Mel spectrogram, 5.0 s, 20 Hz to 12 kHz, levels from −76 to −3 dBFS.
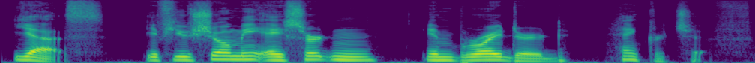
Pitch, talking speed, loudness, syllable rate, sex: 130 Hz, 105 wpm, -19 LUFS, 4.1 syllables/s, male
